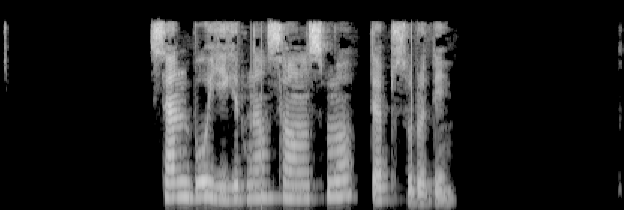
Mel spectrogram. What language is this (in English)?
Uyghur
